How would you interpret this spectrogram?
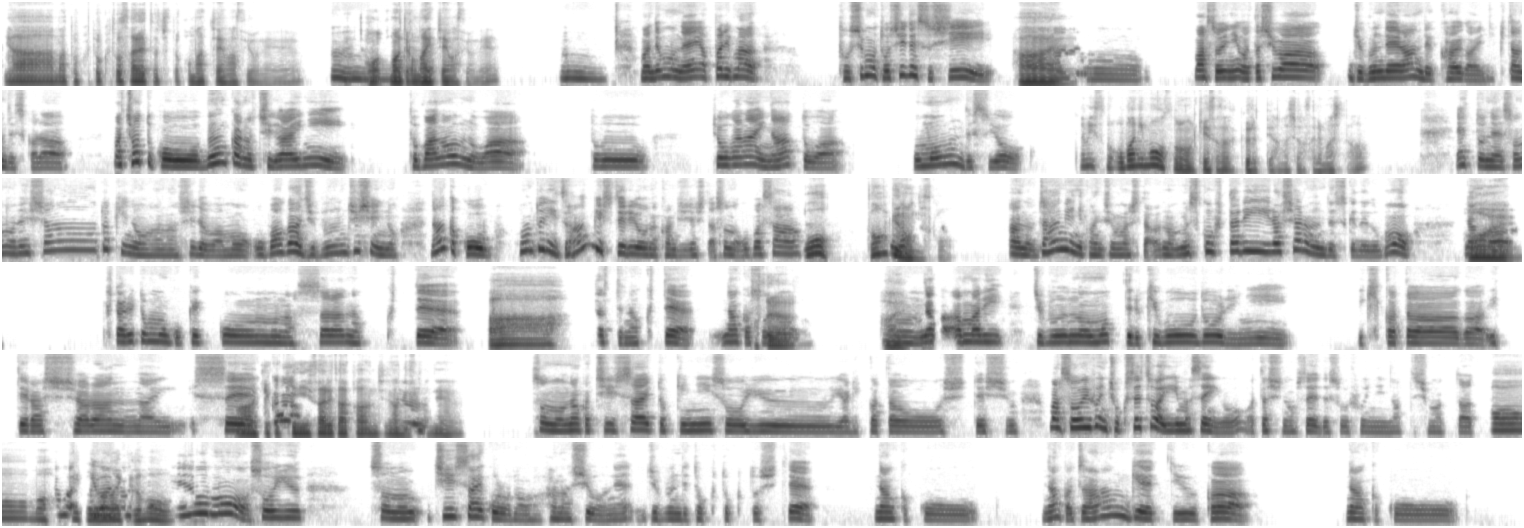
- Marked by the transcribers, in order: surprised: "お"
- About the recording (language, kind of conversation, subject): Japanese, advice, 建設的でない批判から自尊心を健全かつ効果的に守るにはどうすればよいですか？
